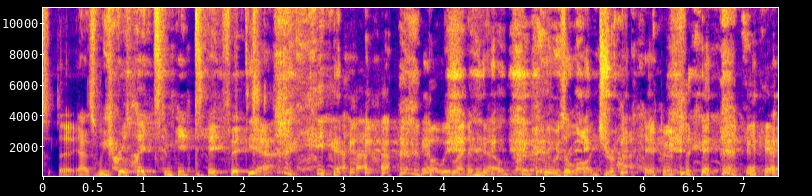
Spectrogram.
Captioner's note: laughter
